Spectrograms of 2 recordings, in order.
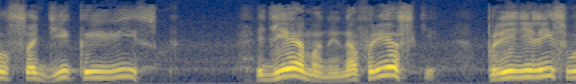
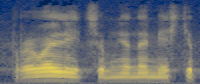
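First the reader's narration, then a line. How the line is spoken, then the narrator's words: Muttered. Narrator (Russian): пробормотал Люк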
